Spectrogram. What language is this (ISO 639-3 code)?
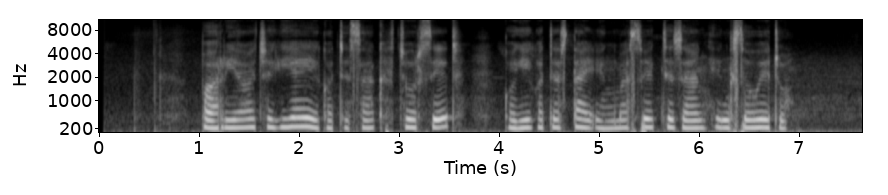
kln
